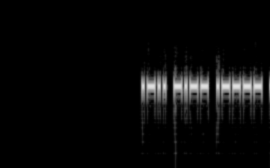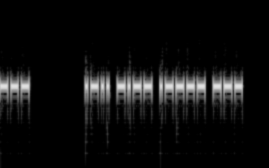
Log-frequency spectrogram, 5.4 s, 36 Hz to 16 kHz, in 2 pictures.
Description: Morse code, heard as a keyed tone, about 41 wpm, 700 Hz. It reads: LY1O LY1O
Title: DXCC-100 Call Signs - 4 Characters - Repeated 3x - 45wpm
